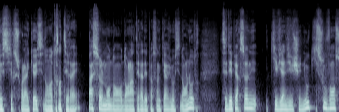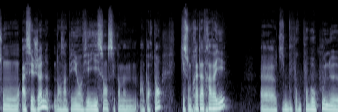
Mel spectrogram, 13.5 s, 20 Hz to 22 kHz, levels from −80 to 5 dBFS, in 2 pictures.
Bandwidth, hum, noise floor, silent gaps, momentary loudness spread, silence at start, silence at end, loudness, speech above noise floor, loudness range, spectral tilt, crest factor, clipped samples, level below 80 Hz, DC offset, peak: 16 kHz; none; -62 dBFS; none; 8 LU; 0 s; 0 s; -16 LUFS; 46 dB; 3 LU; -5 dB/octave; 16 dB; under 0.1%; -32 dBFS; under 0.1%; 0 dBFS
